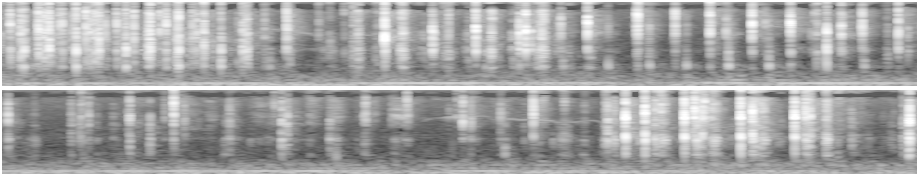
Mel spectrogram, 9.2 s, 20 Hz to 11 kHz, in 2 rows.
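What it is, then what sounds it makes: Plastic game controller buttons clicking. A hollow black plastic PS4 game controller is held in both hands while fingertips with short nails click its triggers and shoulder buttons. Rapid, sharp plastic clicks come in dense bursts over a steady low hum, thinning out in the middle and picking up again toward the end.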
